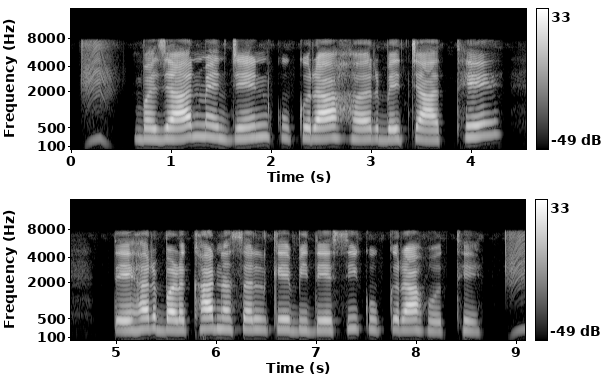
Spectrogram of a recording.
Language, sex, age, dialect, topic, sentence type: Chhattisgarhi, female, 18-24, Northern/Bhandar, agriculture, statement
